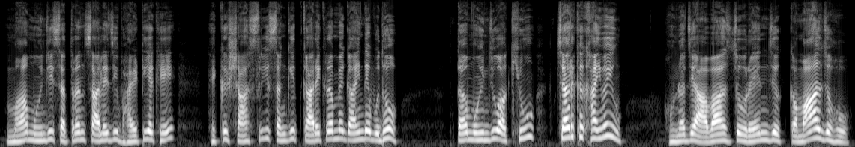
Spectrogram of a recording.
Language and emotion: Sindhi, surprised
